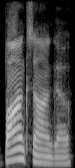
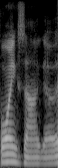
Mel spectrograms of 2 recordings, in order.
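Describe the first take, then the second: First: The first word has a plain 'onk' vowel sound. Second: The first word has an 'oink' vowel sound. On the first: The speaker calls it right. "it's Bonk Zongo" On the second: The speaker calls it wrong. "it's not Boink Zongo"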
